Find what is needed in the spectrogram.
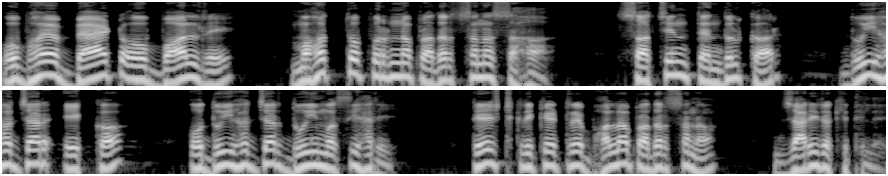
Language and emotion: Odia, neutral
